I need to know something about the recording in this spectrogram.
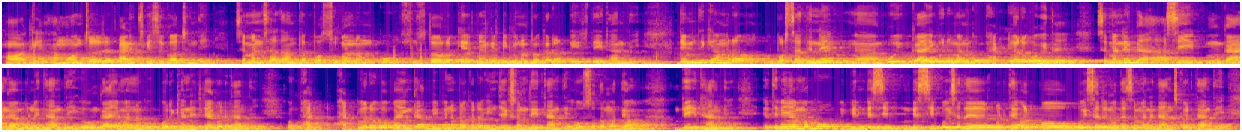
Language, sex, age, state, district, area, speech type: Odia, male, 30-45, Odisha, Khordha, rural, spontaneous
